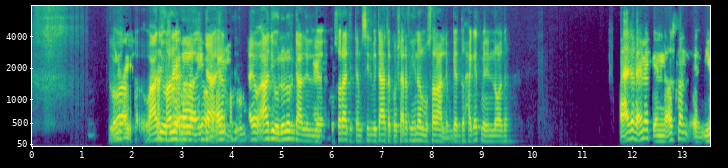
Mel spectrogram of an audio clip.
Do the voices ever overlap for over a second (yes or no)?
yes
